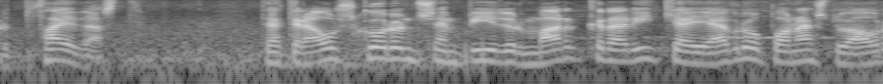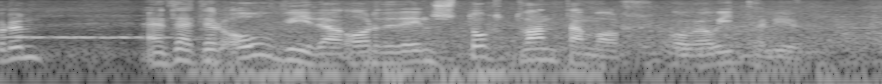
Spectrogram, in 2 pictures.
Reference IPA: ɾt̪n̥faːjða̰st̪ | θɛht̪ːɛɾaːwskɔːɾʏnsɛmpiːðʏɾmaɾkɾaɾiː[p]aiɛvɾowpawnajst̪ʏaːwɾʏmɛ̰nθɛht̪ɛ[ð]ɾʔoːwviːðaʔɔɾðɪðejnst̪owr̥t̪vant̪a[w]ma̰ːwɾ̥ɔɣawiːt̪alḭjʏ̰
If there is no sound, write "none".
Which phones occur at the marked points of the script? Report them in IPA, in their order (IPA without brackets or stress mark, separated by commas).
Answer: c, none, none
